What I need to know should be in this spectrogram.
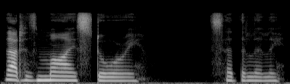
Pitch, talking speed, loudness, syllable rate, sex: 180 Hz, 145 wpm, -22 LUFS, 3.7 syllables/s, female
